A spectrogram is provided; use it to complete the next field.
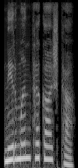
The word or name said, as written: ನಿರ್ಮಂಥಕಾಷ್ಠ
